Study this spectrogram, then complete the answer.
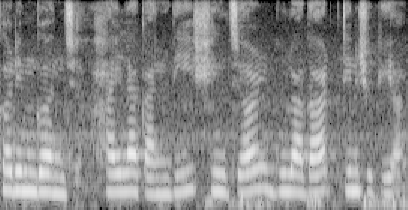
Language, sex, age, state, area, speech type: Sanskrit, female, 18-30, Assam, rural, spontaneous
